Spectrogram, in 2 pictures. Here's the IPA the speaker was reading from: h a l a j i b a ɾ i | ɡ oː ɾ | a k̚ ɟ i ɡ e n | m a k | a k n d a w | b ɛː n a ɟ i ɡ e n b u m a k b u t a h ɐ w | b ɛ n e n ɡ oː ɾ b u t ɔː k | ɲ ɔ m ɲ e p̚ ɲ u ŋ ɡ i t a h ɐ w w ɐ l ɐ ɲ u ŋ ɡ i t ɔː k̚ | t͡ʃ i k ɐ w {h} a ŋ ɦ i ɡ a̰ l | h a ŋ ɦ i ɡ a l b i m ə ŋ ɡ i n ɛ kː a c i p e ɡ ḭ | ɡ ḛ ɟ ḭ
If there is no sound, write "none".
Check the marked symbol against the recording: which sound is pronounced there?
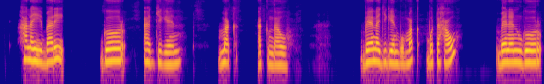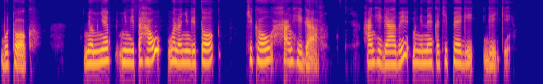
h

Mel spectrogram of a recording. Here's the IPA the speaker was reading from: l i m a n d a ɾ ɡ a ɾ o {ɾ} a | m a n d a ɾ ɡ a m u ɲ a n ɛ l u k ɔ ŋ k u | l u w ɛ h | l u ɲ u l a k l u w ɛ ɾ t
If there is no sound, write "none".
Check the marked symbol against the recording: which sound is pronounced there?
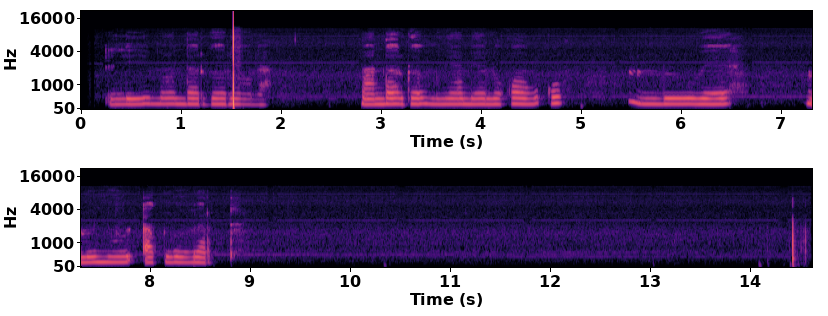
l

